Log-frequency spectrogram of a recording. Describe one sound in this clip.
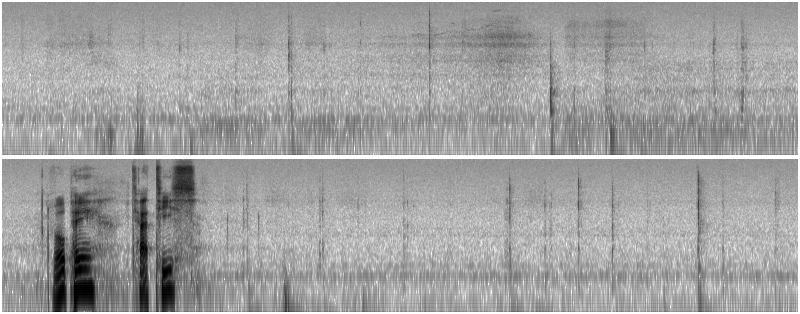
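Trading cards slide and click softly as they are shuffled by hand.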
